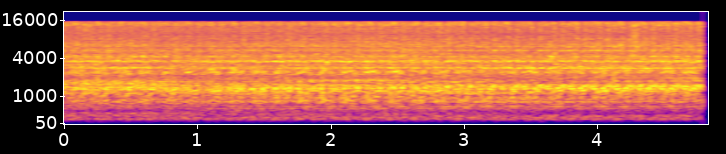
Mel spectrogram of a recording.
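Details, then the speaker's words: 2008 Ford F-350 Super Duty 4x4, 6.4L Power Stroke diesel, 152K miles: steady even diesel clatter at idle with no misses, knocks or uneven beats; healthy motor, normal idle. "so this is a good one to start with because there's uh there no issue 4x4 works great"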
